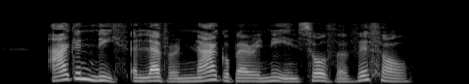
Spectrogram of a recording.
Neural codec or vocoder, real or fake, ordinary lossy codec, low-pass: codec, 16 kHz, 16 kbps, FunCodec, trained on Chinese and English, 50 frames a second; fake; MP3, 48 kbps; 7.2 kHz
